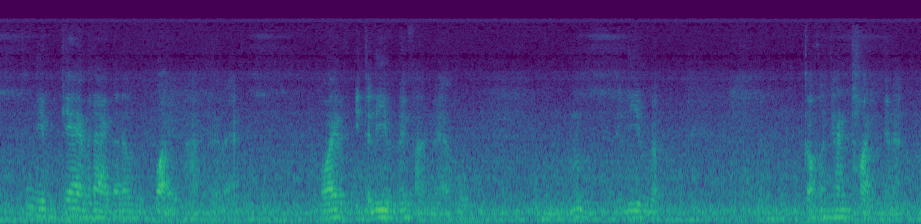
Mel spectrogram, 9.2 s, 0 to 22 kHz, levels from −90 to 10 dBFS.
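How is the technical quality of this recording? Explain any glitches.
Nothing here trips the ear: the recording runs along without any glitches worth pointing out.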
